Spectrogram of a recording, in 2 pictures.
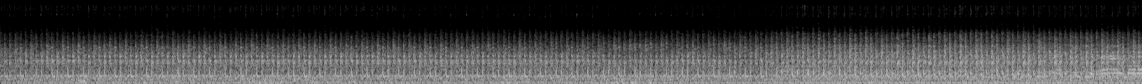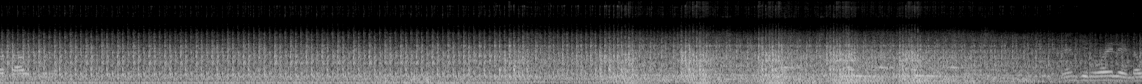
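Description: A Sonalika RX 60 three-cylinder tractor idles close by with a steady low rumble and a knocking throb, and the engine vibration grows rougher toward the end while people talk over it.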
